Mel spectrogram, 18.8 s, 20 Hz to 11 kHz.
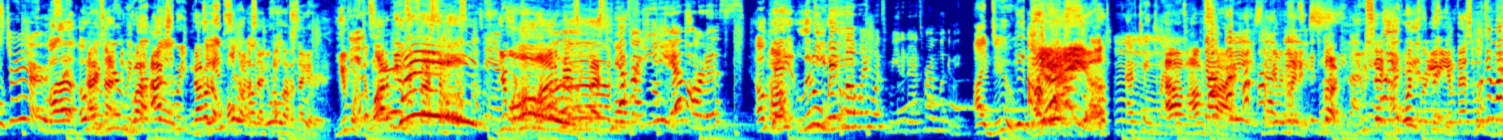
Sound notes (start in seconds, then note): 4.5 group yells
